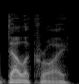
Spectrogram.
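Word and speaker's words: Delacroix: Bobby and Harry Jones and Dicky Delroy, the villagers pronounced this name Delroy, eventually made a great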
